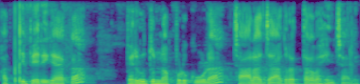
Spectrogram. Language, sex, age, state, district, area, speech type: Telugu, male, 30-45, Telangana, Sangareddy, urban, spontaneous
